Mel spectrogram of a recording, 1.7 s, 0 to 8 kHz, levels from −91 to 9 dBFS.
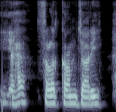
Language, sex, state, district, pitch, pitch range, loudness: Hindi, male, Uttar Pradesh, Jyotiba Phule Nagar, 155 Hz, 150-165 Hz, -17 LUFS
